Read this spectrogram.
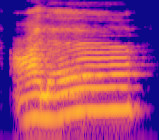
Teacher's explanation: علا، علا میں عین زبر آ، لام کھڑا زبر لا، علا، کھڑا زبر کو تھوڑا سا کھینچ کے پڑھا جاتا ہے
